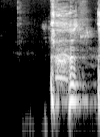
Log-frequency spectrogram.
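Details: A single loud, harsh, throaty cough from an adult who says they are unwell with fever and cough.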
